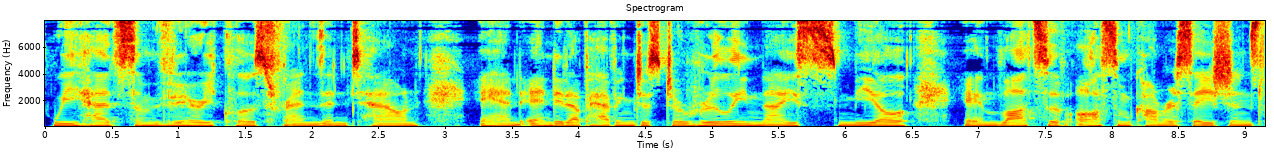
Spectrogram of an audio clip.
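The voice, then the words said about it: Slightly hoarse voice. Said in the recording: “my voice sounds a little bit hoarse. ... my voice is definitely not where it is usually”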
